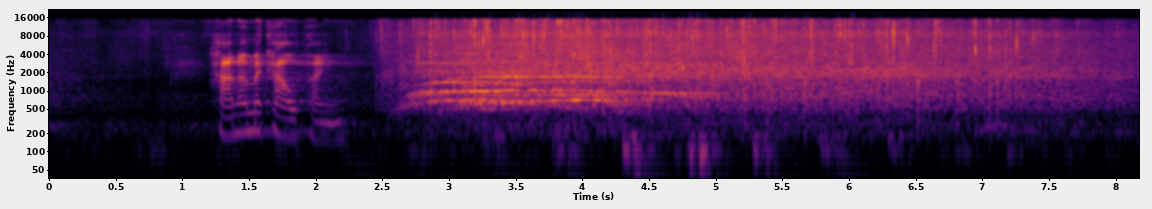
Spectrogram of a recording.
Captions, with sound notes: Hannah McAlpine. (AUDIENCE CHEERING AND APPLAUDING)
